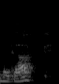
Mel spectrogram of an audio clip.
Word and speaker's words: Magach: this is the m60a1 i believe it's pronounced magok 6b uh impressive kit very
